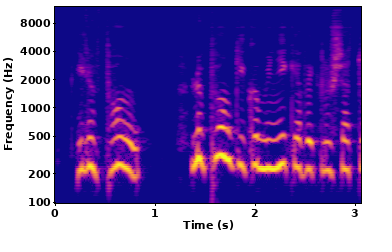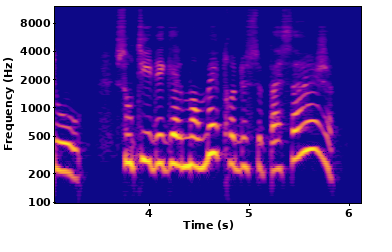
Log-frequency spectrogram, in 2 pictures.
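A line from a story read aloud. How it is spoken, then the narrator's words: Exclamation. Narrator (French): s'écria Ivanhoé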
